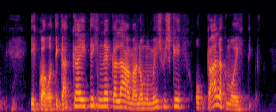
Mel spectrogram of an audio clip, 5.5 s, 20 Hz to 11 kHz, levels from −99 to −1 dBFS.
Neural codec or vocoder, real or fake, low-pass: codec, 16 kHz, 4.8 kbps, FACodec; fake; 7.2 kHz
